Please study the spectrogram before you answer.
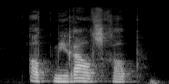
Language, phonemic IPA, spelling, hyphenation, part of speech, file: Dutch, /ɑt.miˈraːl.sxɑp/, admiraalschap, ad‧mi‧raal‧schap, noun, Nl-admiraalschap.ogg
- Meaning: 1. admiralship, admiralty 2. agreement to sail in convoy 3. such a maritime convoy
